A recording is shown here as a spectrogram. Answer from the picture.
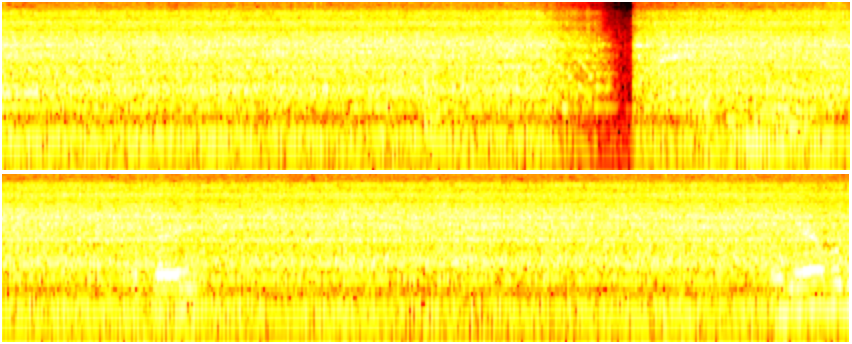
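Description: Electric food processor running steadily on its low setting, churning flour, salt and fresh spinach while eggs go in through the feed tube. Its sound dies away a little past three seconds in and comes back abruptly about four seconds in.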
